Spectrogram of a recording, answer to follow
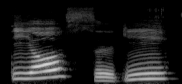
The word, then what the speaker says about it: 띄어쓰기: 무니는 무니 발음이 되고 예를 들어 띄어쓰기는 어떻게 발음이 될까? 자음이니까 그치 뛰어쓰기.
